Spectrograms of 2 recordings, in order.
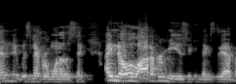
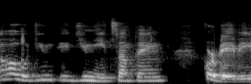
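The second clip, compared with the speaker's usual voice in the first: acted-out coddling baby talk, pitying tone; 6 semitones higher than usual. Retelling how a counselor answers rude men: imitating a counselor's mock pity. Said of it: "she treats me like a baby".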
